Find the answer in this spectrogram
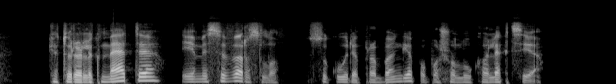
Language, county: Lithuanian, Klaipėda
